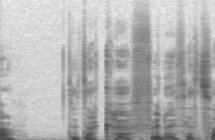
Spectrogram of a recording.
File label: "cyff", Welsh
